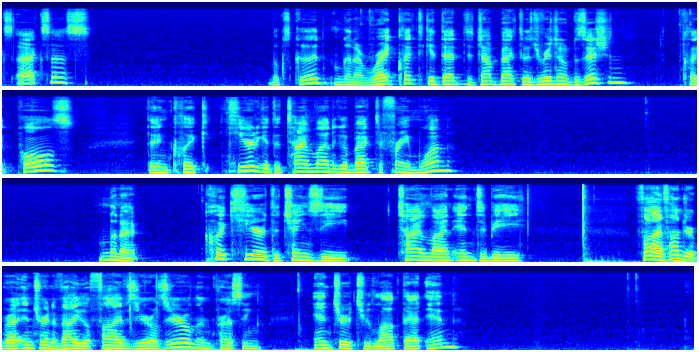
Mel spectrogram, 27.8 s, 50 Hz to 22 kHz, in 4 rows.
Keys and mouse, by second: 0.2 typing, 3.6 right click, 6.7 click, 9.2 click, 13.4 click, 15.9 click, 19.7 5, 22.1 0, 23.8 Return, 27.1 click.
